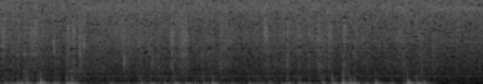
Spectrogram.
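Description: Translucent plastic hamster wheel spinning under a running hamster: an uneven low rumble with light ticks, swelling and easing irregularly.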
